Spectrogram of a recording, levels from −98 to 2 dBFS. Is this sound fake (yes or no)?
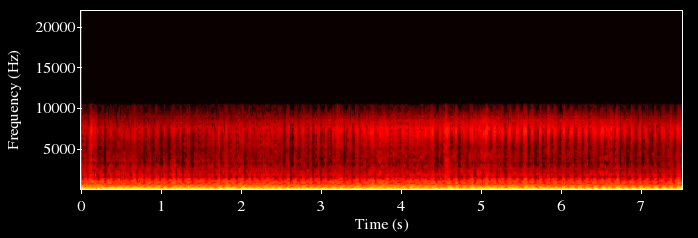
yes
